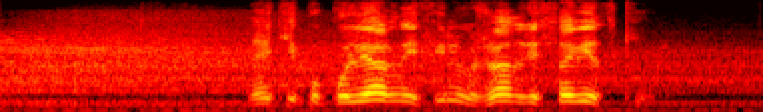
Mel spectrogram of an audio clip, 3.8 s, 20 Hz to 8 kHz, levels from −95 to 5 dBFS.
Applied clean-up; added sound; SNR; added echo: none; Gong; 14 dB; none.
